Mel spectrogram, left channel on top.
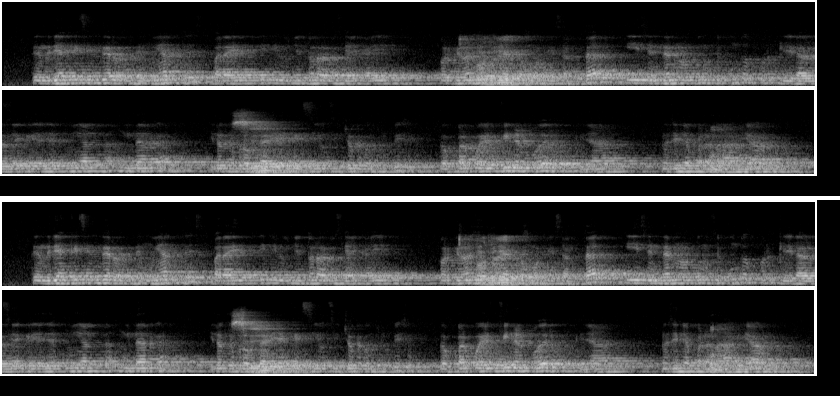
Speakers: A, on the right; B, on the right.
A: tendrías que ascender desde muy antes para ir disminuyendo la velocidad de caída, porque no
B: correcto,
A: le serviría como que saltar y descender en los últimos segundos, porque la velocidad de caída ya es muy alta, muy larga, y lo que
B: sí.
A: provocaría es que sí o sí choque contra el piso, lo cual puede fin el poder, porque ya no sería para
B: O,
A: nada viable.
